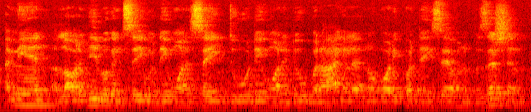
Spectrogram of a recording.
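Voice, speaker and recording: A Bahamian-accented male musician speaks rapid-fire in a casual interview, his medium-pitched voice showing little pitch movement. He is earnest and emphatic, drops slang, and the recording comes from a distant mic in an echoey room with faint noise.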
